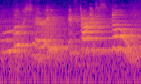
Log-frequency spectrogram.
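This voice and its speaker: A woman's voice: extremely high pitch, expressive, a little slow, sharp tone, full character voice. An actress playing an efficient, dry-witted female secretary with a slyly cheerful, helpful manner in a stage comedy. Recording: echoey hall from far off, faint noise.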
